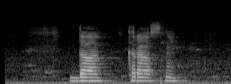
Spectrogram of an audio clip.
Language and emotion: Russian, neutral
